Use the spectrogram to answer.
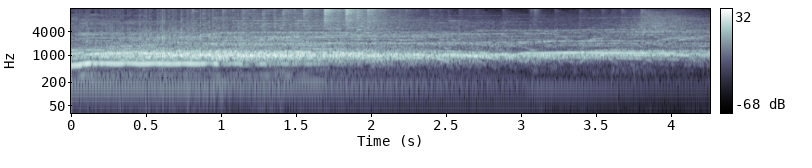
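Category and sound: crowd, audience shouting and cheering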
